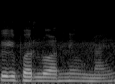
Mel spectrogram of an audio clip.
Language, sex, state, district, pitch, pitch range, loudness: Telugu, female, Andhra Pradesh, Krishna, 165 Hz, 160-180 Hz, -31 LUFS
